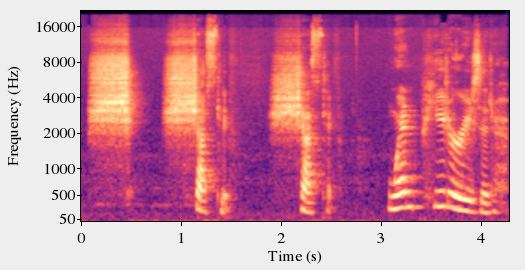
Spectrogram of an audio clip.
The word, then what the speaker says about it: счастлив: Mind how I pronounce the word счастлив. Not счастлив, but счастлив.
